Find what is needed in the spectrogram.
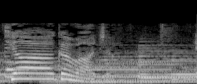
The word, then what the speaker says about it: Thyagaraja: I can't sing like Thyagaraja. – It's pronounced Thyagaraja.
